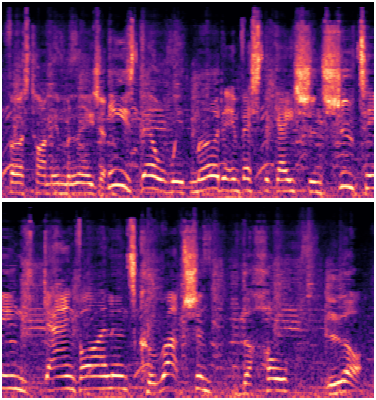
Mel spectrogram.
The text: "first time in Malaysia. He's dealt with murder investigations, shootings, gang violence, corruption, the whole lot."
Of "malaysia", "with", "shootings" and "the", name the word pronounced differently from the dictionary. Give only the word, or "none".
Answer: none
